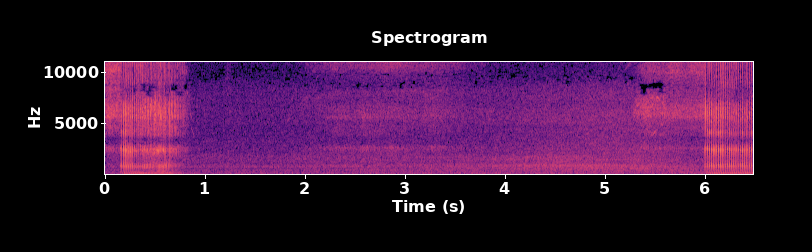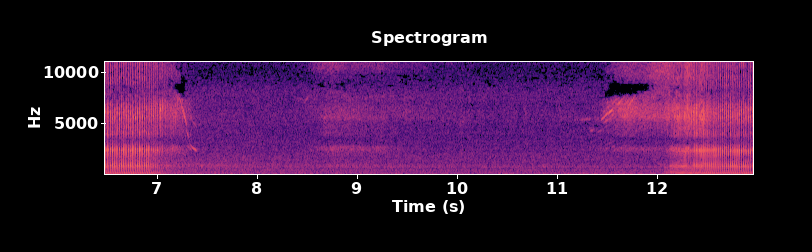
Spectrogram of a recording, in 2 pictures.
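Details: Pug sleeping and snoring: low rattling snores about every six seconds, roughly 10 breaths a minute, with quiet breathing between.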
